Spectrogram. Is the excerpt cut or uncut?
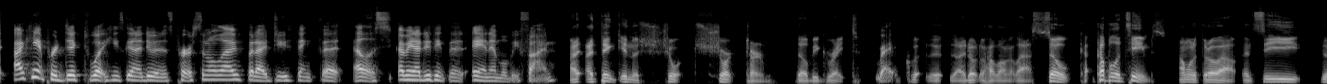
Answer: cut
